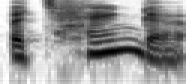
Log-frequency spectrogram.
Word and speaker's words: Batanga: bio and um then we're gonna make a Batanga is that right this is the drinka yes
